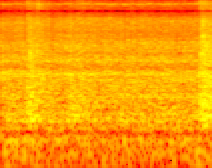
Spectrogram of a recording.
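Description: A DTMF-controlled iRobot Roomba's drive motors running as the robot turns right, a steady mechanical noise.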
